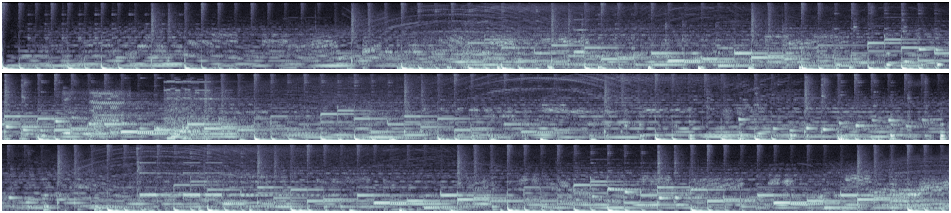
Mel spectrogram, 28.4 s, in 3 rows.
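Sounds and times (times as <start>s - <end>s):
mellow music: 0.0s - 28.4s.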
